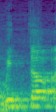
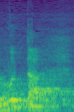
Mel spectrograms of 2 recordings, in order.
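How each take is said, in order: First: The vowel after the m is i. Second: The vowel after the m is u. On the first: "boleh dibaca dengan mitta ataupun mutta" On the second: "boleh dibaca dengan mitta ataupun mutta"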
